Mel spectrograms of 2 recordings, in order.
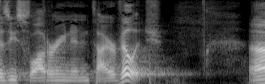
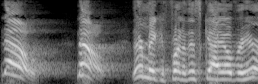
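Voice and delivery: higher, louder, fast No no; emphatic shout; 11 semitones higher, 7 dB louder than usual. Real, not acted. Preacher shouting down his own question to the church, emphatic. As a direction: shout the answer down, then rush on.

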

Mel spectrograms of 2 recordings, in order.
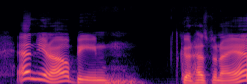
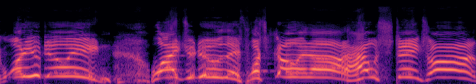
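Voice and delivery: angry family; slower than usual. Retold or imitated. Family bursting into the smoky room, high angry shouting. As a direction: yell at him like an angry family. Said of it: "They're like".

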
